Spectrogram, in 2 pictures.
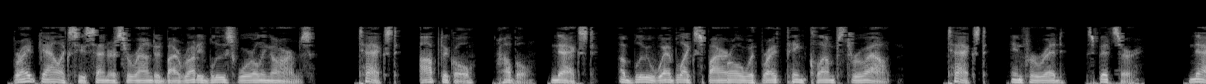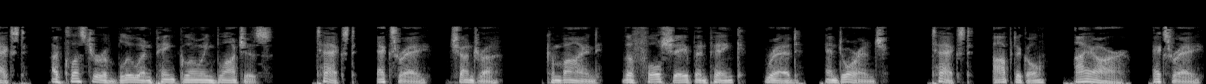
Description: • Audio Description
